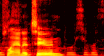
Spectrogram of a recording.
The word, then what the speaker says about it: Planeptune: Planetune. So it's like, it's spelled Planeptune, but it's pronounced Planetune.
